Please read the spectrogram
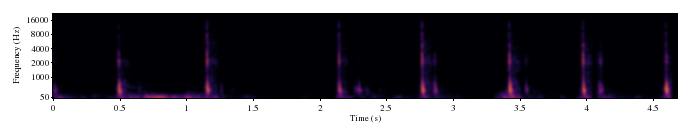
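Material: Resin.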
